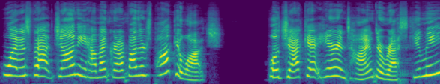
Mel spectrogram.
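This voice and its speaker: A woman's voice: extremely high pitch, animated, moderate pace, pushed and bright, no echo, clean studio sound, faint music behind, full character voice. A woman playing a shrewd, sassy, hardboiled heroine narrating a detective audio drama. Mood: suspenseful. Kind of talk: first-person detective drama acting and narration.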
